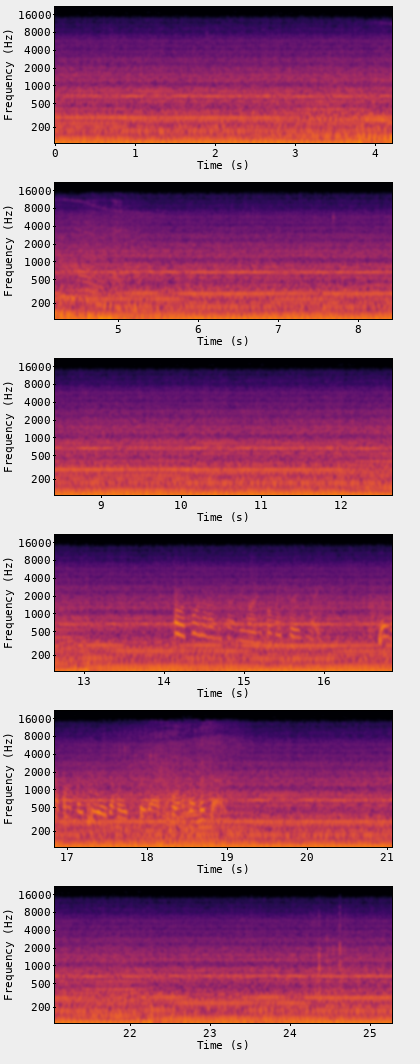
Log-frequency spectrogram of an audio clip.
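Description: Aircraft engines in the Eurofly flight audio game hum in a constant low steady drone, with a few brief chirping tones rising over it midway.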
